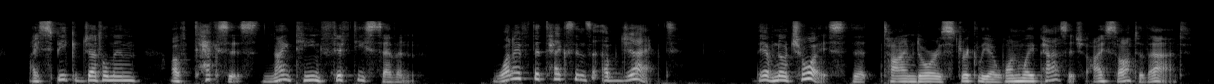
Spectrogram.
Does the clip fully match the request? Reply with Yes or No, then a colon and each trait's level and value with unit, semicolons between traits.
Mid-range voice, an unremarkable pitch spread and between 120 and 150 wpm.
No: medium, 180 Hz; wide, 6.7 semitones; average, 140 wpm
